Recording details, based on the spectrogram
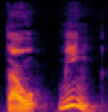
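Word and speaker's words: תמים: La palabra hebrea que Moisés usa aquí es tamiim, pronunciado taumin.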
